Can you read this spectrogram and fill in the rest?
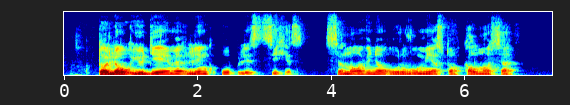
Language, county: Lithuanian, Klaipėda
